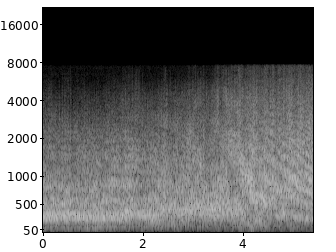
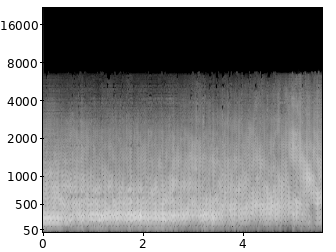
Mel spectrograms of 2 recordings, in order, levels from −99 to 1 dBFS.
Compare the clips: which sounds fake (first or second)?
second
